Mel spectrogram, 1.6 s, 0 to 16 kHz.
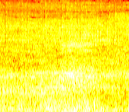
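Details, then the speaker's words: Carrier HVAC first-stage compressor, loud and drawing 14 A against 11 A for the quiet stage, during an oil treatment and flush: a steady, rough hum with a harsh hiss whose sound is changing. Current then dropped below 11 A; the cause of the noise is unclear. "I don't know if you can hear it's working, like it's working through. I don't mean it's working like, hey, everything's going away, but the sounds are physically altering."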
